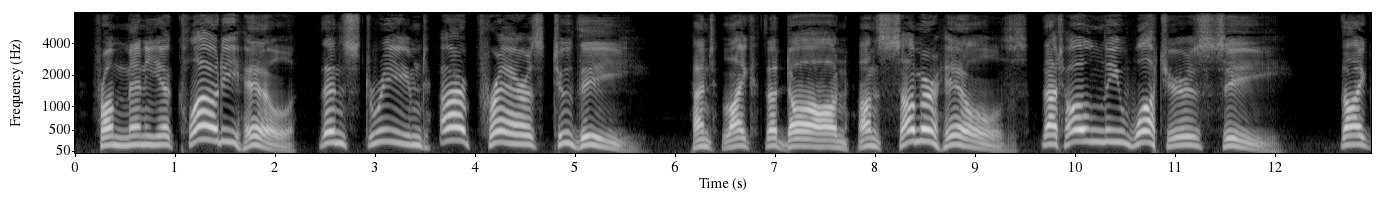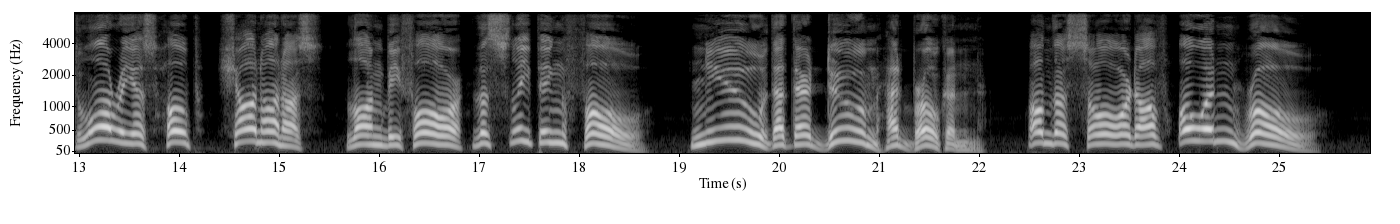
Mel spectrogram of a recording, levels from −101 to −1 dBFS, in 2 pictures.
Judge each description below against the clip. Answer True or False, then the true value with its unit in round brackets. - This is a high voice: True (195 Hz)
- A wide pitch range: True (6.2 semitones)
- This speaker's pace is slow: True (105 wpm)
